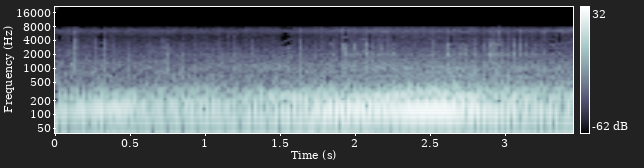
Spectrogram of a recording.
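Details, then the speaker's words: Crossfire-injected C4 Corvette, hot engine: idle surges and rumbles unevenly, missing once up to temperature after running well; owner suspects heat-related fault, bad gas ruled out, fuel pressure gauge being fitted. "Yeah, there she goes. No good. So we're going to put a fuel pressure gauge on it and see what she's doing."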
